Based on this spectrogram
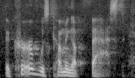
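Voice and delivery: ordinary delivery, nothing marked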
